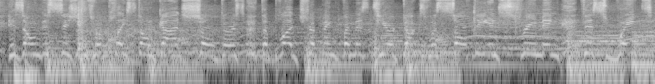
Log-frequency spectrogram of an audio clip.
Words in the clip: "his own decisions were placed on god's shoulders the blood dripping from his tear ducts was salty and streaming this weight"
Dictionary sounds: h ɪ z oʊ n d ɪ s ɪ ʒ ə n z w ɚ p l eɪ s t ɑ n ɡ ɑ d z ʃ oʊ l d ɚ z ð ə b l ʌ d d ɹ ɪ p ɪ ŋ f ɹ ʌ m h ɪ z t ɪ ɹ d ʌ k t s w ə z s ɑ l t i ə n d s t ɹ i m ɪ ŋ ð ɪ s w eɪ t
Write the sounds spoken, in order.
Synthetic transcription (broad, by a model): h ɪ z oʊ n d ɪ s ɪ ʒ ə n z w ɚ p l eɪ s t n ɡ ɑ d z ʃ oʊ l d ɚ z ð ə b l ʌ d d ɹ ɪ p ɪ ŋ f ɹ ʌ m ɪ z t ɪ ɹ d ʌ k s w ə z s ɑ l t i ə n s t ɹ i m ɪ ŋ ð ɪ s w eɪ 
